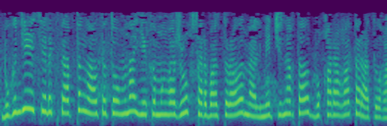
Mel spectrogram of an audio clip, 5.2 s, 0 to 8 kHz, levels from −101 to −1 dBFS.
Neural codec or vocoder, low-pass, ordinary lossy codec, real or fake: none; 7.2 kHz; MP3, 24 kbps; real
